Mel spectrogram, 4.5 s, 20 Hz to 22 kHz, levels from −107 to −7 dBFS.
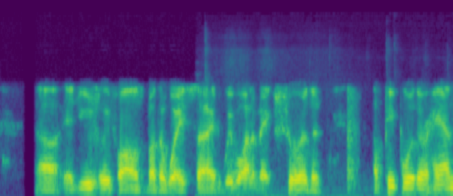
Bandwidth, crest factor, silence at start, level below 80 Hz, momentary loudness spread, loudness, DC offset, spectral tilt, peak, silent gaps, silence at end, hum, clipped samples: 4.3 kHz; 16 dB; 0.35 s; -54 dBFS; 9 LU; -20 LUFS; under 0.1%; -8 dB/octave; -4 dBFS; none; 0 s; none; under 0.1%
